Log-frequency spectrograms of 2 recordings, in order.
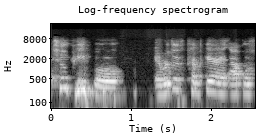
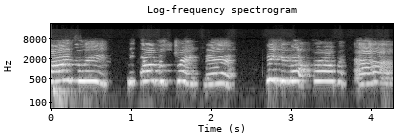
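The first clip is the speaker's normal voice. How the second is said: very high, squealing fangirl gush. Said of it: "and the girls is like".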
